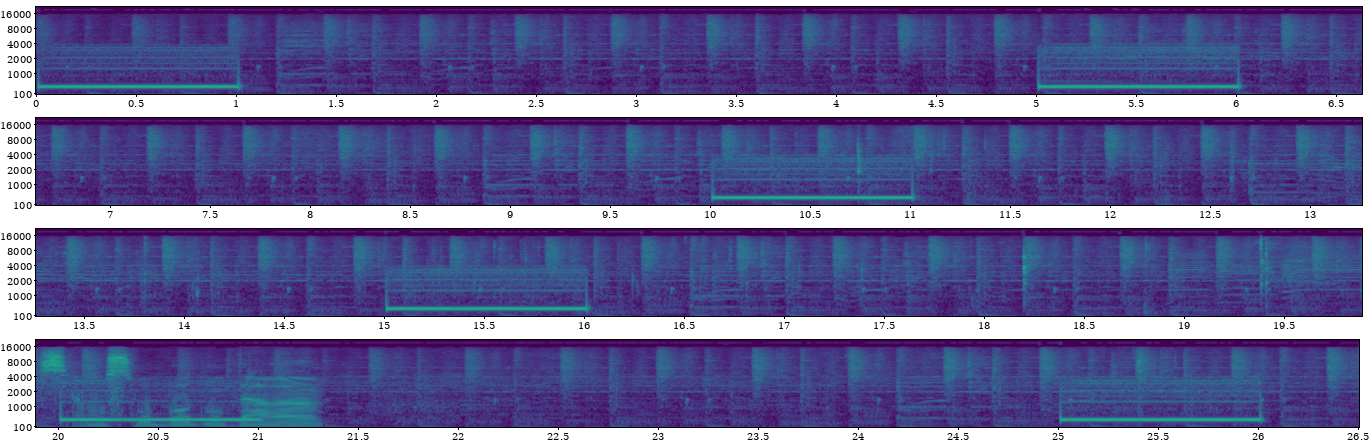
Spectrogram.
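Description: A telephone ringback tone from a call placed to a listener during a radio program repeats six times, one-second beeps spaced about five seconds apart, over a faint steady background, and the call is never picked up.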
